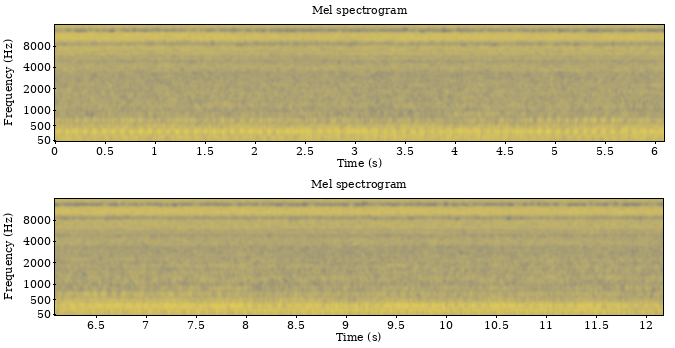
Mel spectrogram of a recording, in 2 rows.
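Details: 2003 turbo Mustang Cobra V8 idling after reinstall with new valve cover gaskets, about 55 psi return-style fuel, intercooler cold-side pipe disconnected: deep even burble holding steady, no knocks, misses or hunting; normal idle.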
